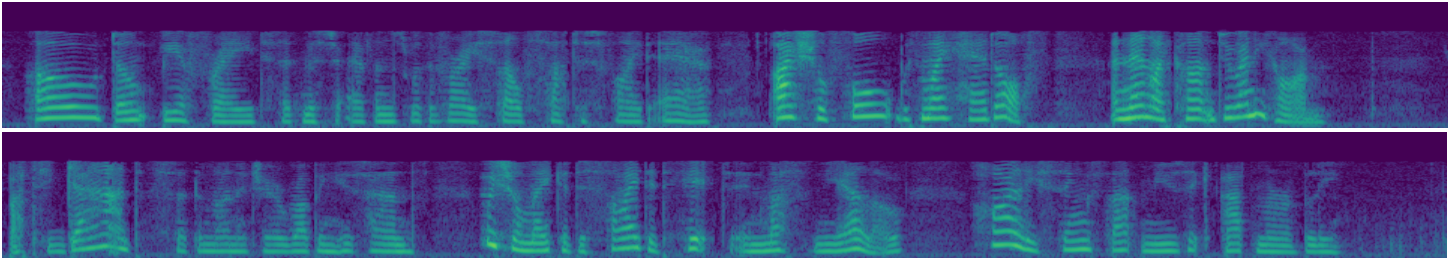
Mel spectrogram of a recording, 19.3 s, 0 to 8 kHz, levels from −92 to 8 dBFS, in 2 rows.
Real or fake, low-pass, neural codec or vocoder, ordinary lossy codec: real; 7.2 kHz; none; AAC, 16 kbps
